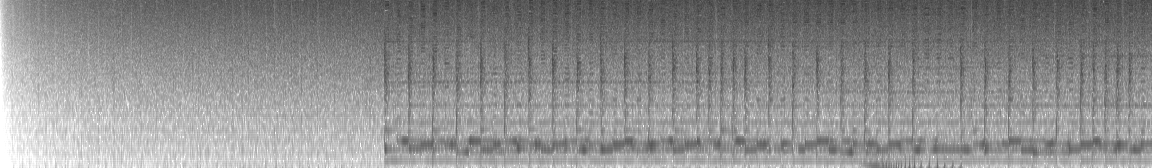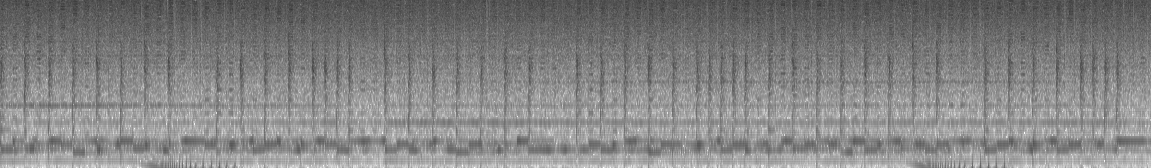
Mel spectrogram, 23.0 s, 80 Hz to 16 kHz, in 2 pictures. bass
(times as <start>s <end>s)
8.7s 9.6s, 13.0s 13.9s, 20.6s 21.6s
